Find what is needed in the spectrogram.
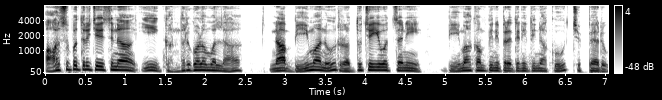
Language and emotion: Telugu, fearful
